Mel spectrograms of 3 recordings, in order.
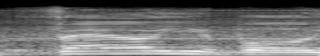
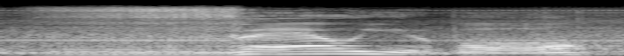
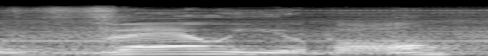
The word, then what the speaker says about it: valuable: of all would work valuable you're mispronouncing that word yet to pronounce the v I think more clearly valuable and then the stress is on the first syllable valuable I don't have to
